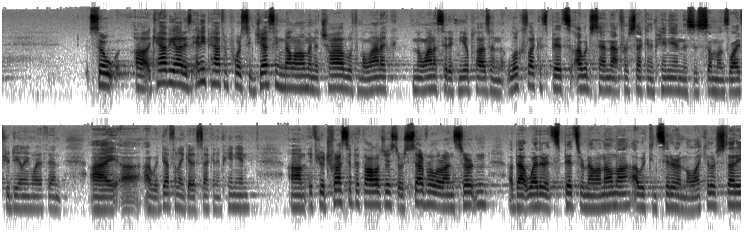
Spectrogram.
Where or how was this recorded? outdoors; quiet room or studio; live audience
live audience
